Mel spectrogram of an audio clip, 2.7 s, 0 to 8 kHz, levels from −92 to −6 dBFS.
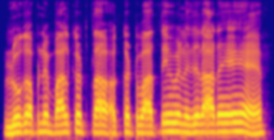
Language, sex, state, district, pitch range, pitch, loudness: Hindi, male, Jharkhand, Garhwa, 165-185 Hz, 175 Hz, -10 LUFS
